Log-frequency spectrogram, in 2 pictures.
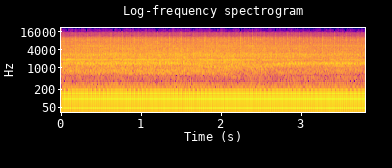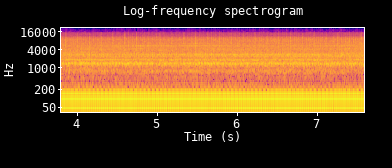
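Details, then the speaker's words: Pontiac Bonneville SSEi, new supercharged L67 with ZZP VS cam, intercooler and ported M90, idling after first run: loud low hum with light irregular tick two-three a second, quieting; suspected injectors, unconfirmed. "it's uh sounds like it's quite quieting down a little bit and it could be the injectors we're hearing and a lot of other stuff like motors make a lot of noise"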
